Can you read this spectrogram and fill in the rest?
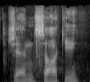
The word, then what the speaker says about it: Psaki: Well, the biggest thing that happened that I saw was, how do you say her name, Psaki? – Jen Psaki, yeah.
